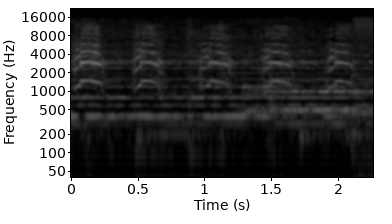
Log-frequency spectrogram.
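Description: Short arched bird calls repeating several times a second over background music with a held chord.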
